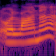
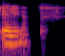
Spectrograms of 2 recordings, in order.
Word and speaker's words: Elena: thank you um and elena i hope i'm pronouncing that orlana am i pronouncing that correctly yeah the first one is right elena um my question would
